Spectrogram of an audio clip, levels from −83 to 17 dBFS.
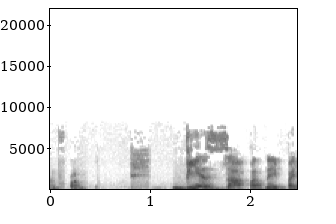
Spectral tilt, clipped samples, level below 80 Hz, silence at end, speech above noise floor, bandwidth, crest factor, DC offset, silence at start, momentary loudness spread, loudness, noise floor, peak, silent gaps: -4.5 dB/octave; under 0.1%; -60 dBFS; 0 s; 26 dB; 8.2 kHz; 16 dB; under 0.1%; 0 s; 17 LU; -20 LUFS; -45 dBFS; -6 dBFS; none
